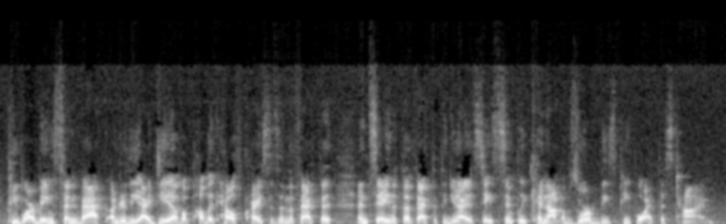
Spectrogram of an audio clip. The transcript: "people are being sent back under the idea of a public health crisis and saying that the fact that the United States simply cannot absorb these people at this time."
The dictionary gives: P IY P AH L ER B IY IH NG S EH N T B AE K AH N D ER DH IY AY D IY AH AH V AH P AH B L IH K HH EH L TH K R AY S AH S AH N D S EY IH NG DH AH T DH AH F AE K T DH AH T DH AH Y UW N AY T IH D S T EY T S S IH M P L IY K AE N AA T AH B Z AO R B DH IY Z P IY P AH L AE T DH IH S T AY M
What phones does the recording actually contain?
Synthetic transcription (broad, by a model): P IY P L ER B IY IH NG S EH N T B AE K AH N D ER DH IY AY D IY AH AH V AH P AH B L IH K HH EH L TH K R AY S AH S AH N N S EY IH NG DH AH T DH AH F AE K DH AH T DH AH Y UW N AY T IH D S T EY T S S IH M P L IY K AE N AA T AH B Z AO R B DH IY Z P IY P L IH T DH IH S T AY M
